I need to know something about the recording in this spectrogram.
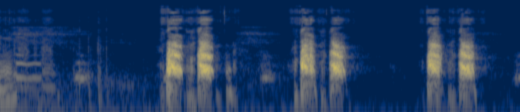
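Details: Fido, a pet Chihuahua, answers dogs barking on the other side, showing he is not scared: three pairs of sharp, mid-pitched barks spaced about a second apart, after a brief low murmur at the start.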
